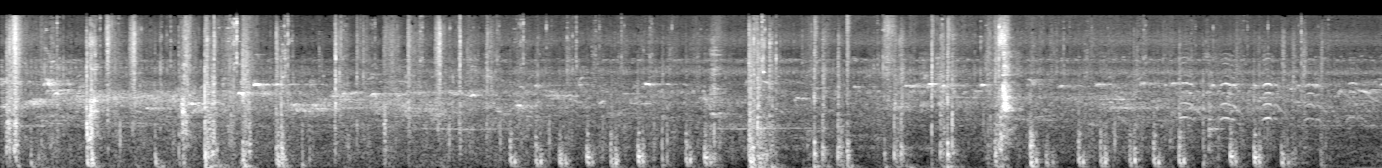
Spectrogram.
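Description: Running footsteps thud quickly on grass and clang on metal grating.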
